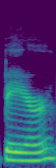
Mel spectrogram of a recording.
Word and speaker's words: Beare: My last name is pronounced Beare, like the animal that lives in the woods, but we've got this silent E on the end here.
